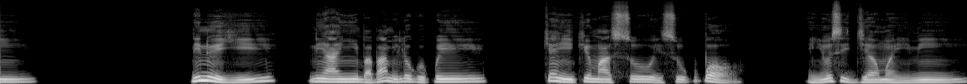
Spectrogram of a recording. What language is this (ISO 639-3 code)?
yor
